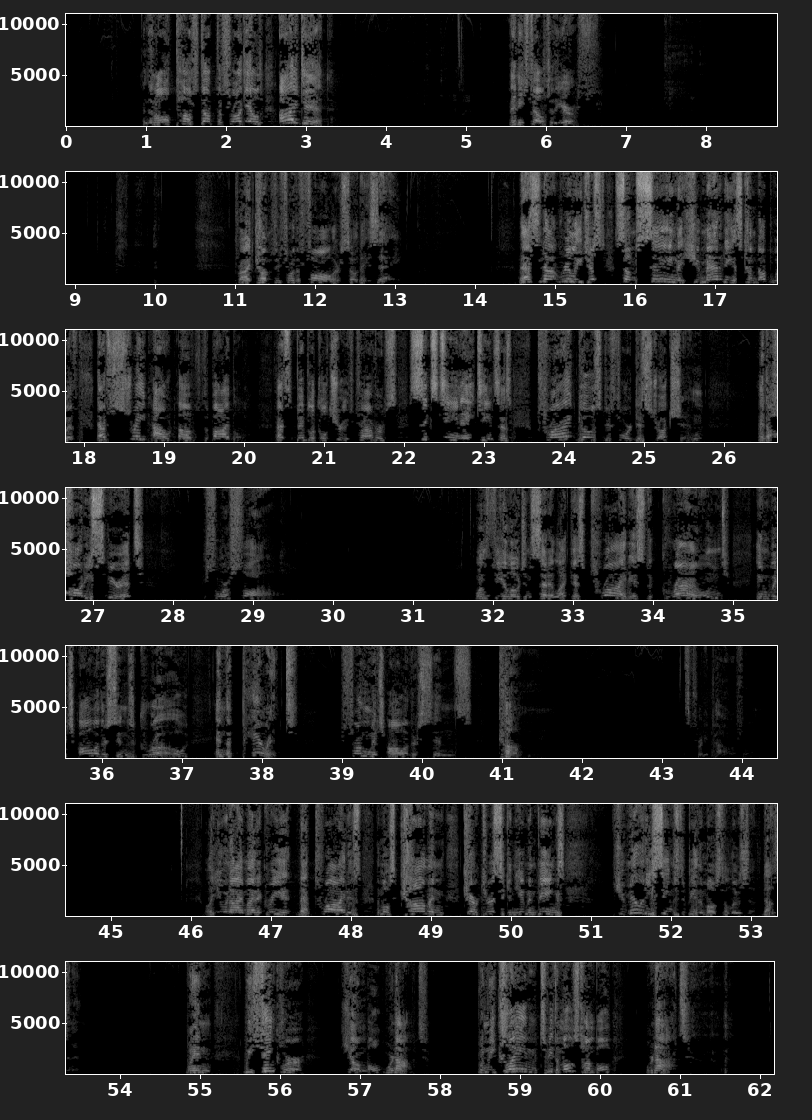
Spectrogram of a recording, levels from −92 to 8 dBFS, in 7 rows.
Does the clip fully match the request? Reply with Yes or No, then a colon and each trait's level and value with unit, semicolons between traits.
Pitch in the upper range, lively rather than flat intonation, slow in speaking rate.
No: high, 230 Hz; average, 4.8 semitones; slow, 125 wpm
